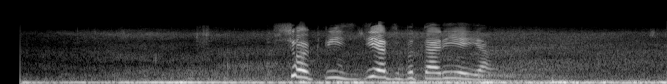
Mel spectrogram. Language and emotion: Russian, angry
